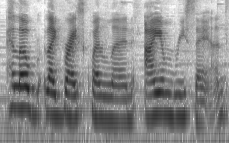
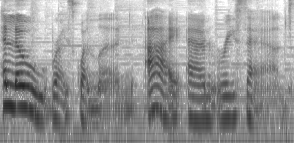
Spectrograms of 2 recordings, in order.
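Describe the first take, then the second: First: It is said in her normal voice. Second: It is said in a deep voice.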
